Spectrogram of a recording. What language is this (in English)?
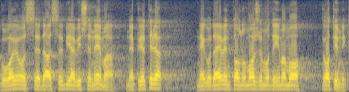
Serbian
